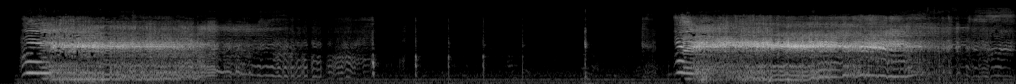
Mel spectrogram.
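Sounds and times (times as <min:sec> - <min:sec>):
baby wailing in a remote mountain forest: 0:00.2 - 0:03.8, 0:06.7 - 0:10.1.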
